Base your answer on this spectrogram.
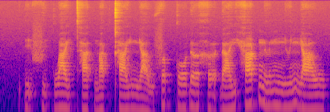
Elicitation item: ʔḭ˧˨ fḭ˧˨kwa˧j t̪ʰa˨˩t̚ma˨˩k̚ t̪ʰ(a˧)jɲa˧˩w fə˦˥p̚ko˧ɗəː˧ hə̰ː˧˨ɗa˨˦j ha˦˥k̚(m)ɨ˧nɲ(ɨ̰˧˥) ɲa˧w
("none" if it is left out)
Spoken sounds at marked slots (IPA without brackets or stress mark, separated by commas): a˧, n, ɨ˨˦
